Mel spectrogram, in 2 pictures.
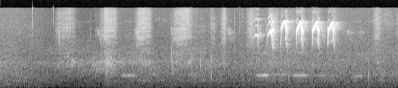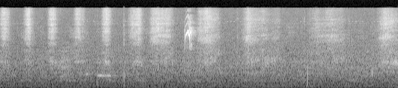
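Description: Lint roller rolled over a Shiba Inu's fur in repeated rubbing strokes, about two a second. A bird chirps a quick run of rising notes about five seconds in.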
